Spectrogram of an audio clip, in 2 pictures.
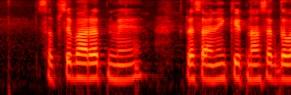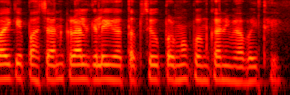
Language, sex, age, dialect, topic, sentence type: Magahi, female, 31-35, Western, agriculture, statement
